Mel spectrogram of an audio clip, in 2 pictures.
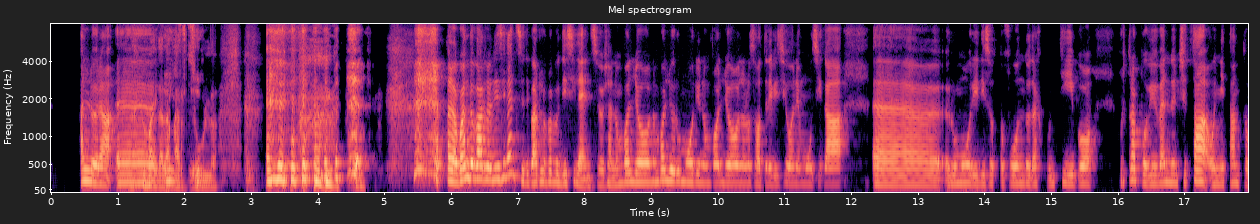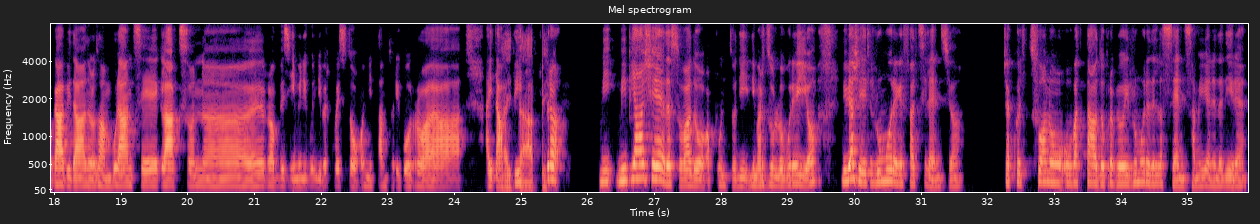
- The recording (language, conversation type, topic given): Italian, podcast, Che ruolo ha il silenzio nella tua creatività?
- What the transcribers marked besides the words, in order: chuckle; "proprio" said as "propo"; "cioè" said as "ceh"; "cioè" said as "ceh"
